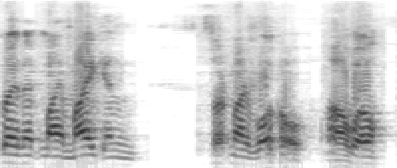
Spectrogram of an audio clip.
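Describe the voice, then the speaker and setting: A man speaks at a moderate pace with a Quebec accent. Music plays in the background. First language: French. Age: 40s. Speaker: metal band vocalist. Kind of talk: interview. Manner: halting.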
